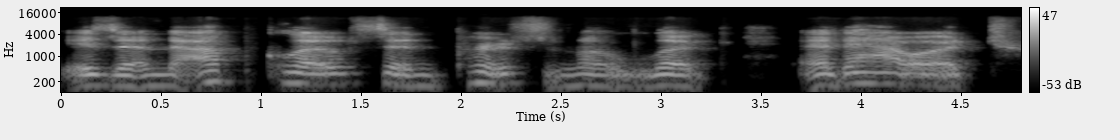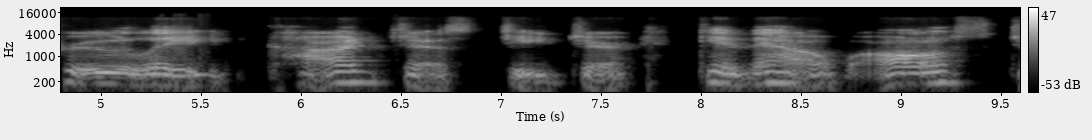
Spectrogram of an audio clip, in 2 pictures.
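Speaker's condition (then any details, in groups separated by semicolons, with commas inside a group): Primary lateral sclerosis; voice affected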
